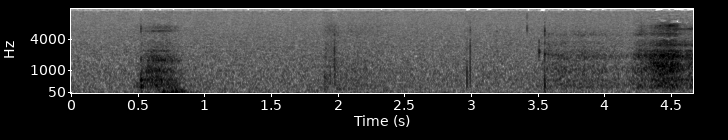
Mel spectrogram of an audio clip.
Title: A few more sneezes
